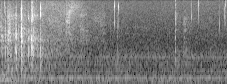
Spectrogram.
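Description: A few faint keystrokes on a computer keyboard, typing a short word, over a faint steady hum.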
